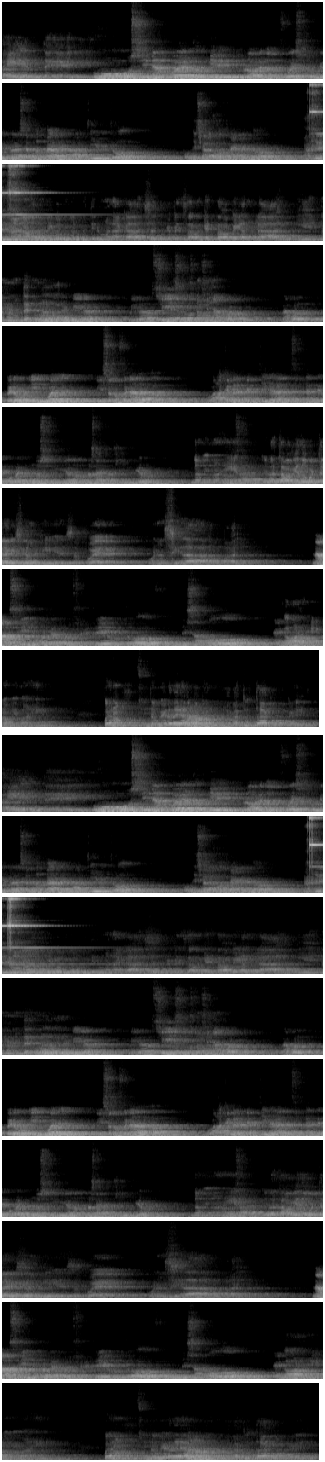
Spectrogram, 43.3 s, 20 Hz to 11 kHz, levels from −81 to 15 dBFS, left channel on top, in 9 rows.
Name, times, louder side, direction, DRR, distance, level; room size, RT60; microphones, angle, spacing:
voice 1, 0.0-1.4 7.6-8.2 9.3-15.5 16.9-17.8 26.9-30.6 31.1-32.6 37.9-39.3 40.1-40.4 40.7-43.1, left 2 dB, 65° left, -2 dB, 2.7 m, -32 dB
voice 2, 1.4-6.9 7.5-9.0 14.9-15.9 16.3-18.0 18.6-19.0 19.3-20.3 20.7-21.9 22.3-26.3 27.4-27.8 33.5-37.4 37.8-38.5 40.6-40.8 41.3-41.6, equal, 10° left, -5 dB, 3.4 m, -27 dB
sound 1, 9.4-10.7, right 8 dB, 85° right, 1.5 m, -22 dB
16.0 x 6.3 x 9.5 m, 2.5 s
head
